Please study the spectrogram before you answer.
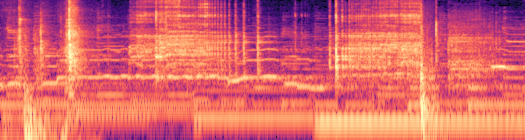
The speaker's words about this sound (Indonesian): Dibuka, saya buka pintu nih. Kasih efek ya nanti ya.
